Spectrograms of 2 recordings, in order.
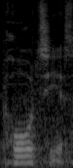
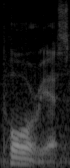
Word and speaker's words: Porteous: his name oh yeah I said porteous like it was portentous but no it's just porous like porus so we'll go again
